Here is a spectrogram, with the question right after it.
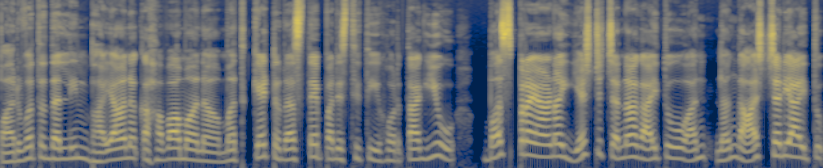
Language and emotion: Kannada, surprised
